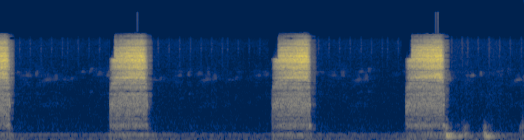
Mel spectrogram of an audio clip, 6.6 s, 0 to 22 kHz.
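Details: Barn owl nestlings in Owl Box C calling their parents for food at night, 24 May 2023; five harsh screeching hisses in steady sequence, closing with a few low thumps.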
